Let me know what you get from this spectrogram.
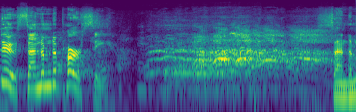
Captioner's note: attendees laughing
